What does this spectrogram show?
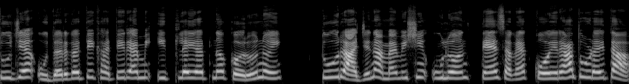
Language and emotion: Goan Konkani, angry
